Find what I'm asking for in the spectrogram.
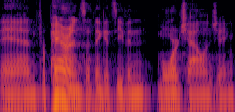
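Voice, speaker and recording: The speaker is a man. He talks with an Upper Midwest accent. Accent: Upper Midwest American. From northern Minnesota. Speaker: professor. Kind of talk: public talk.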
